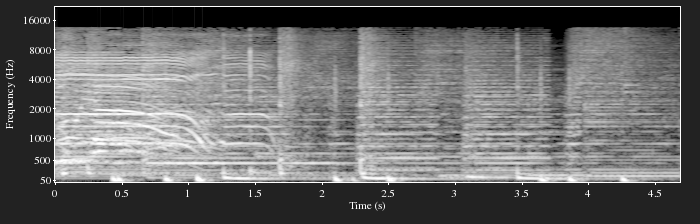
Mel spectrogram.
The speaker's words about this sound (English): Let's shout hallelujah. Hallelujah. Hallelujah. Hallelujah. Hallelujah.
